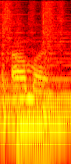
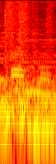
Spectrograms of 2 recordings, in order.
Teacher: ব্রিটিশরা বেশিরভাগ ক্ষেত্রেই আর এর উচ্চারণ করে না, আর এর উচ্চারণ হবে আ।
